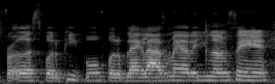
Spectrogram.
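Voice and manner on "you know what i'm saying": usual speaking voice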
